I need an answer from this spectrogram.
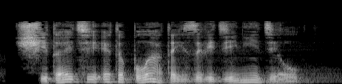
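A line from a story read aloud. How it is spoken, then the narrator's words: Calm. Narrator (Russian): сказала Ария, спокойно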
